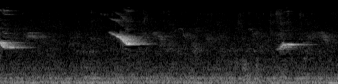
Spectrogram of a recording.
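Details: Red-cowled cardinal in açoite song: three thin, downward-slurred whistled notes separated by pauses, the middle one highest, against a quiet background.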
